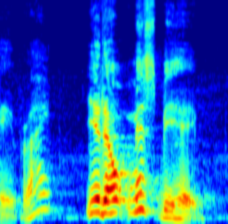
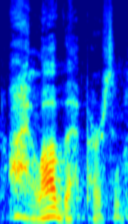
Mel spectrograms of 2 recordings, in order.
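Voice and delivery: low, hushed show of affection; soft mock profession; 9 semitones lower, 10 dB quieter than usual. Preacher mimicking Christians professing love, low and soft. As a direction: murmur it as a token profession of love.

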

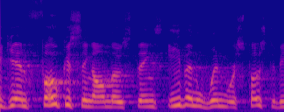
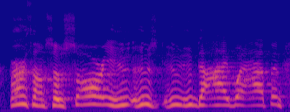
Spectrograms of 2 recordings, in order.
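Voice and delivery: higher, anxious questions; a mildly raised, concerned voice; worried friend; 6 semitones higher than usual. Retold or imitated. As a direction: play the alarmed neighbour. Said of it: "Graham's like".

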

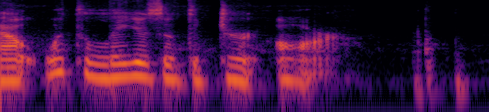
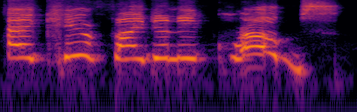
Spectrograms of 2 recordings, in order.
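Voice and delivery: much higher squeaky little beetle voice; tiny sad beetle. Acted. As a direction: squeak it like a tiny, miserable bug. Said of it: "a voice cried".

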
